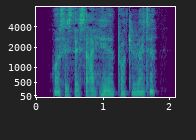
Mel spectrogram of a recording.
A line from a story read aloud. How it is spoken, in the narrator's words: Caiapha replied calmly and proudly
